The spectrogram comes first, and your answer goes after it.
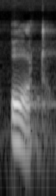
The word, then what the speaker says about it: ought to: good there now next ought to so the pronunciation is odd o u g ht ought to and we always use two after it so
